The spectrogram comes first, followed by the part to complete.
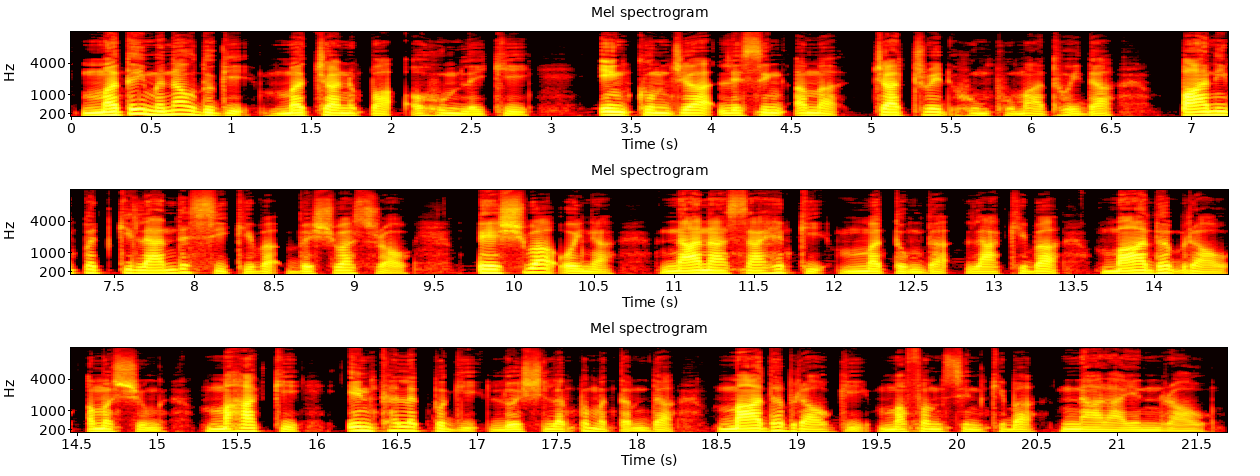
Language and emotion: Manipuri, neutral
